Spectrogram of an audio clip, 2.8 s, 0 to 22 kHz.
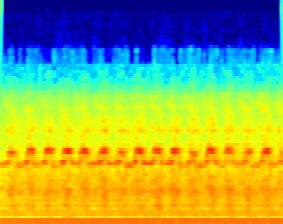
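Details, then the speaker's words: Turbo V8 Mercedes CLK, restarted after six months sitting and smoking from the breather: steady fairly high-pitched buzz over the engine, identified as the fuel pressure regulator. "that noise is weirdly the fuel pressure regulator"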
